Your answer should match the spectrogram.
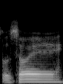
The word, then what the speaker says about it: Lajoie: I mean, obviously Nap LaJoie works. LaJoie, I should say. Pronounce his name right.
